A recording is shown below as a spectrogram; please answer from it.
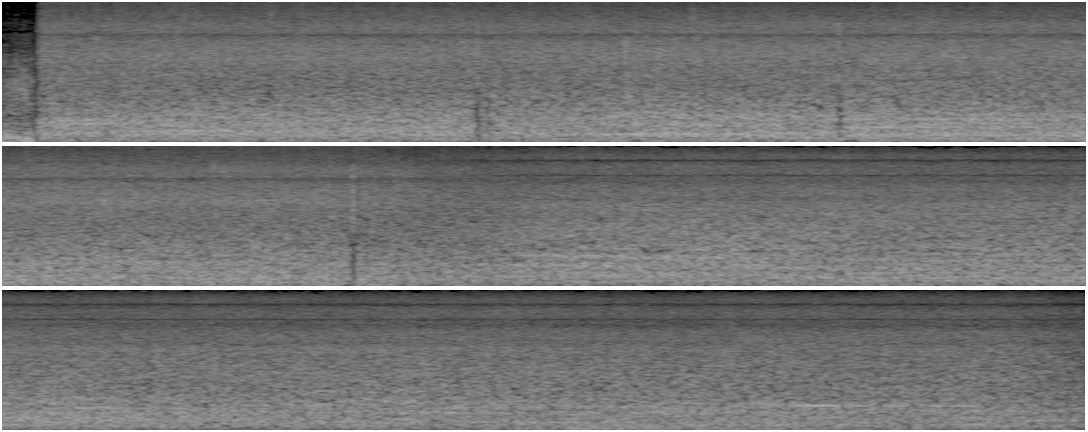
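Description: A steady rushing noise with no distinct events, like running water or wind, starting abruptly and changing slightly about halfway through.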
